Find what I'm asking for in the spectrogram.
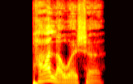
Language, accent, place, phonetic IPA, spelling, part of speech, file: German, Germany, Berlin, [ˈpaːlaʊ̯ɪʃə], palauische, adjective, De-palauische.ogg
- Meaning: inflection of palauisch: 1. strong/mixed nominative/accusative feminine singular 2. strong nominative/accusative plural 3. weak nominative all-gender singular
